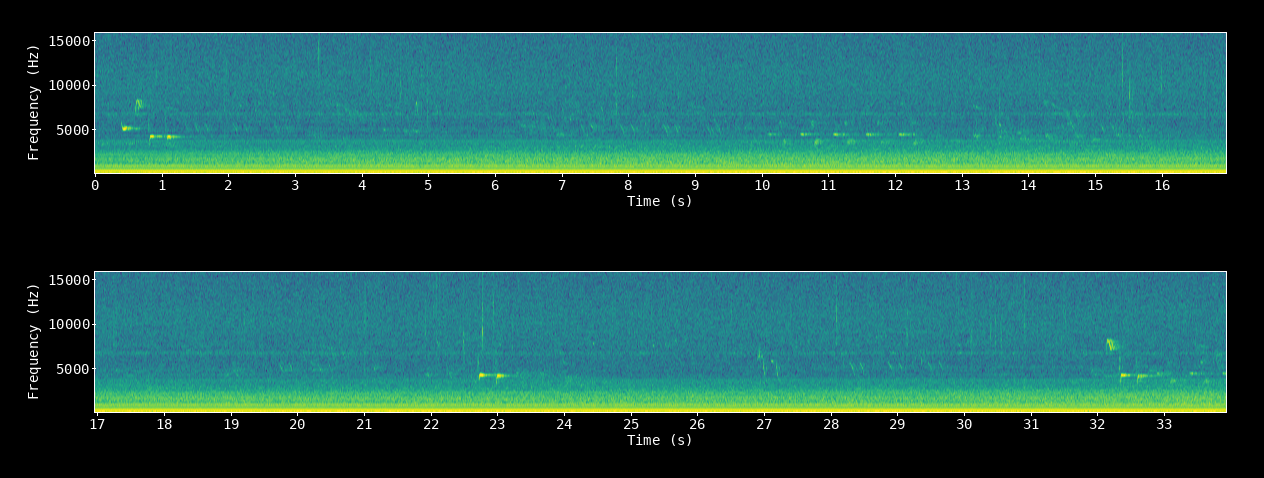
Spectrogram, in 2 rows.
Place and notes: Am Sandhaus, Berlin-Buch, Deutschland - transformer station hum
former Stasi / GDR government hospital area, transformer station hum (still in operation)
(Sony PCM D50, DPA4060)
